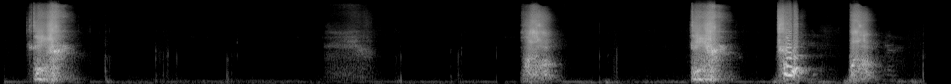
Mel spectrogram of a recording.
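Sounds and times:
snack being snatched: 0.3s - 0.8s, 6.9s - 8.8s.

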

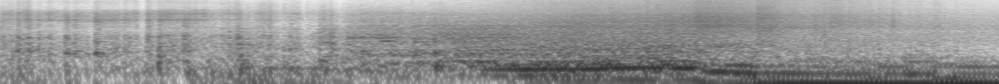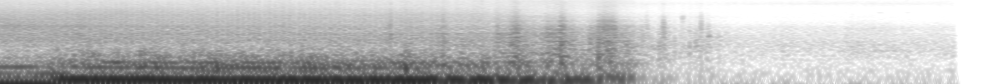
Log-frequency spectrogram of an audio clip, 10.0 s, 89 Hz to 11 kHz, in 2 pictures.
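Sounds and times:
off road pickup truck engine: 1.1s - 8.4s.

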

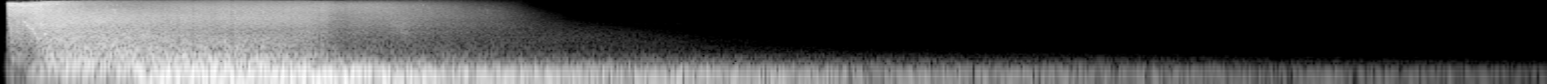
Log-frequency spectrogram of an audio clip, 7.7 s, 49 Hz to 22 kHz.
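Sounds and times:
small plasma explosion: 0.0s - 3.0s.

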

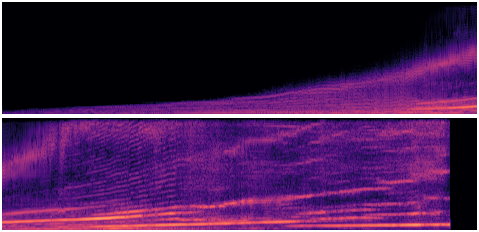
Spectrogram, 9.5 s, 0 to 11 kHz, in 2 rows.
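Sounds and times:
cinematic ascending riser: 3.0s - 9.2s.

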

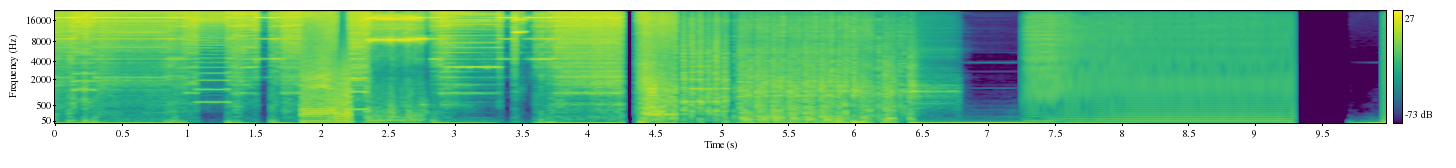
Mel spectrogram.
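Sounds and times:
glitch sound: 0.0s - 6.7s.

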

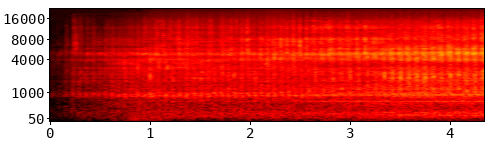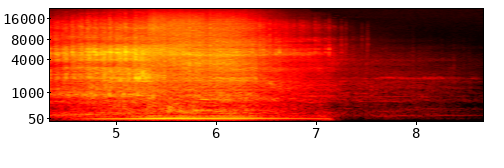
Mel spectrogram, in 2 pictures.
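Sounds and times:
V8 boat engine starting: 2.6s - 7.2s.

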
